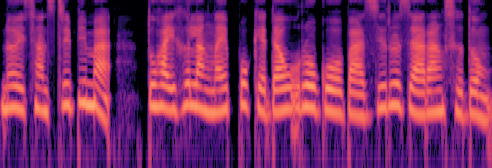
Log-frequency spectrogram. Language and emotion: Bodo, neutral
